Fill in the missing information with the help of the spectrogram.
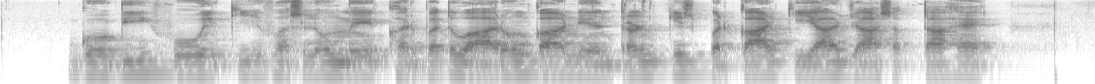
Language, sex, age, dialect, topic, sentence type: Hindi, male, 18-24, Garhwali, agriculture, question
